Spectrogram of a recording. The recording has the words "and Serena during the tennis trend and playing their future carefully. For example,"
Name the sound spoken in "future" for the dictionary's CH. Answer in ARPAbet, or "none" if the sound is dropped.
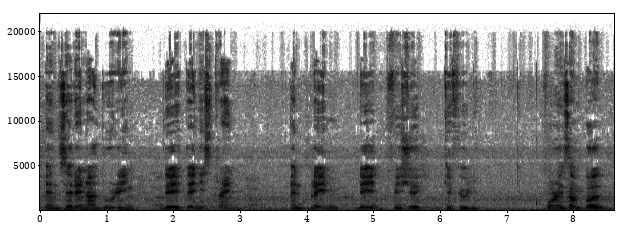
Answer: SH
